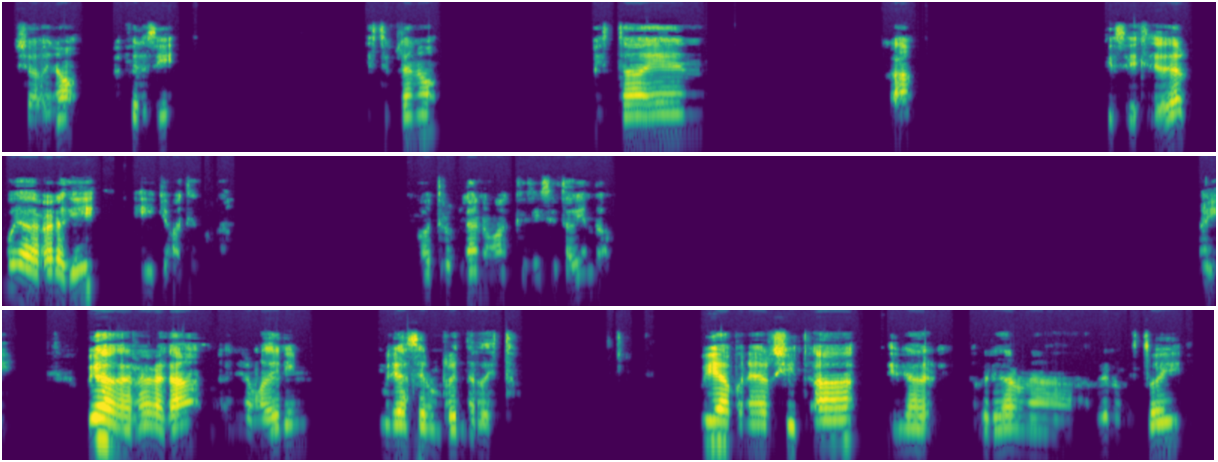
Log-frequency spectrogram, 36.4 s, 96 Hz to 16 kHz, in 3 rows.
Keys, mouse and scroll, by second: 1.4-1.8 scroll down 4, 2.1-2.8 scroll up 1, 2.8-3.3 scroll up 1, 4.4 click, 10.6-11.2 drag, 11.2-11.6 scroll down 2, 11.7 middle click, 12.2 scroll up 1, 12.3-13.3 middle drag, 13.3-14.3 scroll up 7, 14.3 scroll up 1, 14.3-15.3 middle drag, 15.3 click, 15.7-16.6 scroll down 3, 16.6-17.9 middle drag, 17.9 click, 23.5 click, 24.0-27.8 middle drag, 27.8 click, 28.4-29.6 scroll down 18, 29.6-31.1 middle drag, 31.1-31.7 scroll up 3.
